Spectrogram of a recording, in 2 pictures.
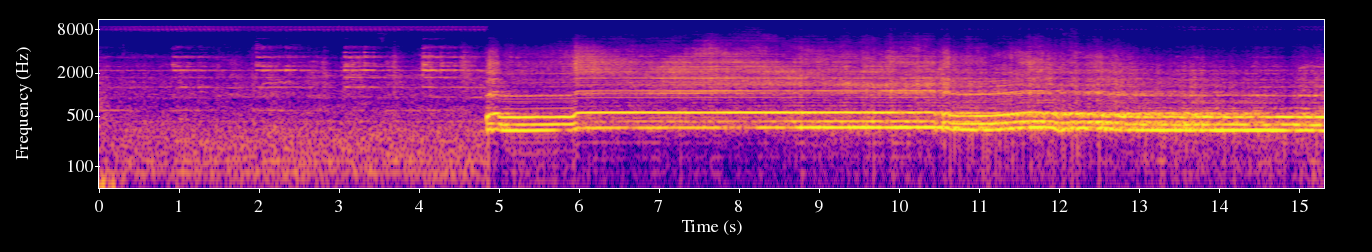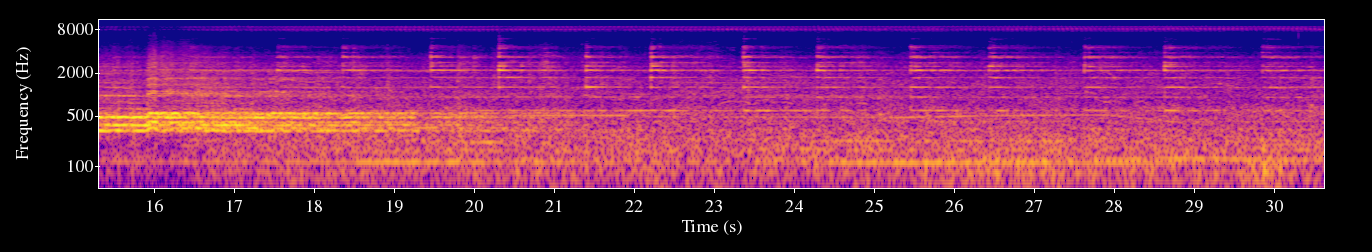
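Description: A locomotive bell rings steadily. About five seconds in, a steam locomotive's chime whistle blows one long chord of several notes, dipping slightly in pitch midway, then fades out over the next ten seconds or so while the bell keeps ringing.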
